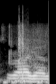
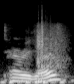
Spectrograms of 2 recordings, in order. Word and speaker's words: Tarago: road, and then you'll pass through Tarago, not Tarago like the car, same spelling, but you pronounce it Tarago.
